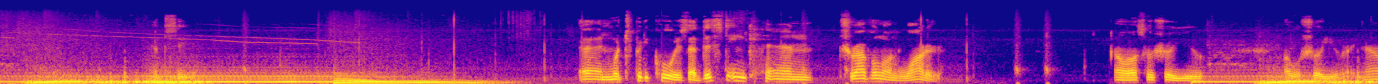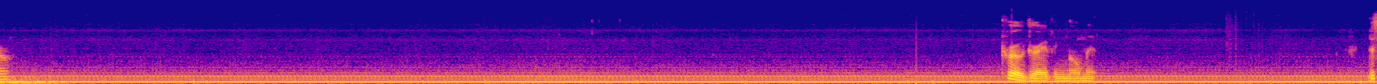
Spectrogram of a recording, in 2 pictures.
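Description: A tank engine rumbles with a steady low drone.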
